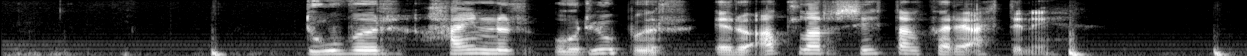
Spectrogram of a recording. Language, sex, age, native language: Icelandic, male, 30-39, Icelandic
